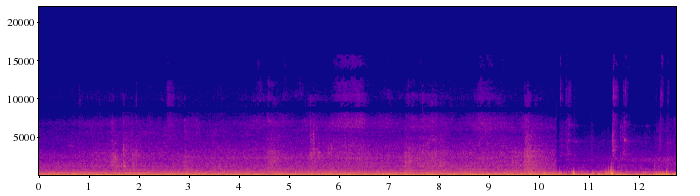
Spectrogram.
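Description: A heavy engine running steadily, a low rumble with a faint steady hum over it. A few sharp knocks come near the end.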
